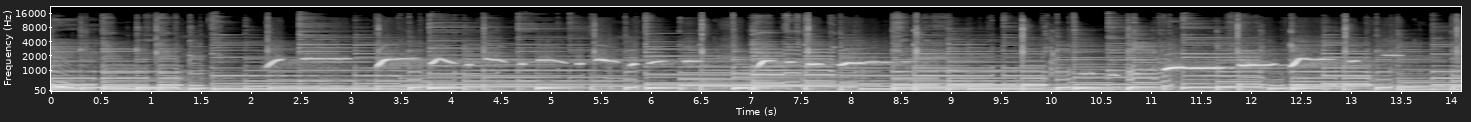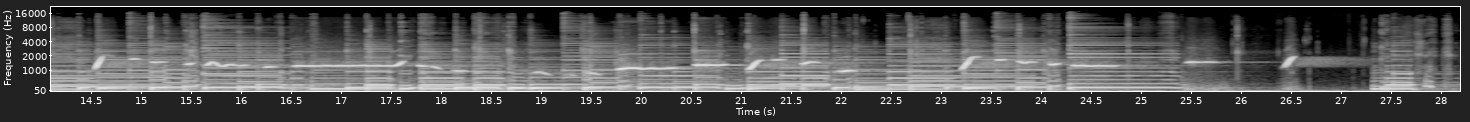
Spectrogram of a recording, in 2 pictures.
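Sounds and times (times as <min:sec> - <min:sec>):
person singing a little French song: 0:00.0 - 0:00.6
finger snapping: 0:00.0 - 0:27.6
instrumental backing with guitar: 0:00.0 - 0:28.1
woman whistling a melody in a little French song: 0:02.1 - 0:08.7, 0:10.3 - 0:13.6, 0:14.5 - 0:22.3, 0:23.0 - 0:27.1.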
